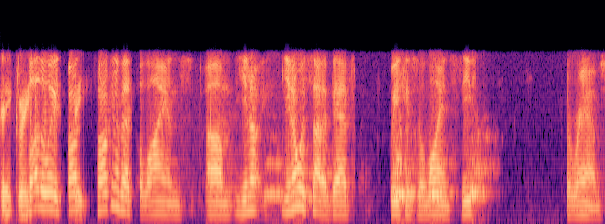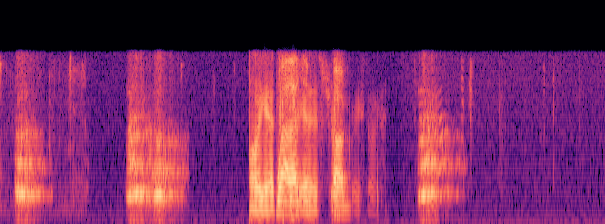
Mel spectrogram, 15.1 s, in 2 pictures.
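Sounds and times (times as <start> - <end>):
speech: 0.0 - 6.2, 7.1 - 8.0, 10.7 - 13.2
250-pound dog barking outside: 2.9 - 6.3, 7.7 - 8.2, 9.2 - 10.0, 12.8 - 13.4.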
